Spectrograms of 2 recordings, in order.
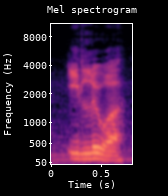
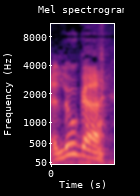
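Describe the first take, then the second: First: The name is said without a G sound. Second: The name is said with a G sound. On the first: The speaker calls it right. "You don't pronounce the G" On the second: The speaker calls it wrong. "I've been calling him Aluga"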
